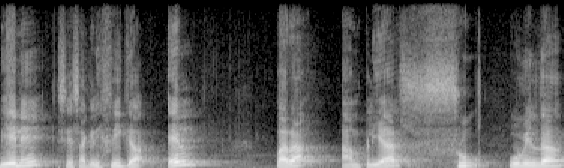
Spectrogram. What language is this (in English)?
Spanish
